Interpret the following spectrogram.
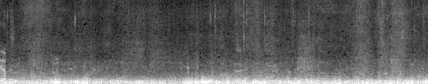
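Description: Steady low rumble of wind buffeting the microphone on a boat's open deck at sea, over the noise of the boat and the water.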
